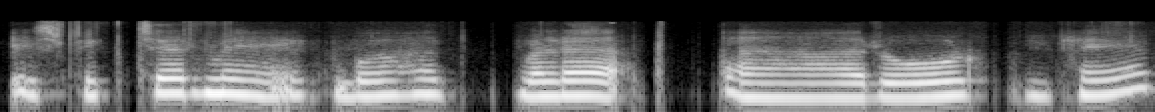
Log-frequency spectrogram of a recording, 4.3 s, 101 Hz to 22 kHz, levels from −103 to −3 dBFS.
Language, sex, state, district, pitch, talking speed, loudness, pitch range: Hindi, female, Odisha, Khordha, 230 Hz, 125 wpm, -15 LUFS, 220-245 Hz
